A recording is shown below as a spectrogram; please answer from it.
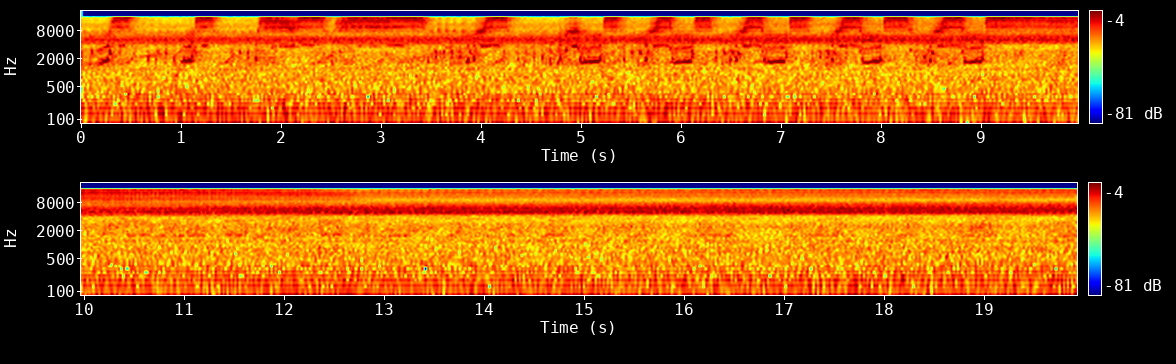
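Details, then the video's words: Beside a stream in Japan in summer, cicadas keep up a high continuous whine; for the first nine seconds quick rhythmic buzzy pulses stutter rapidly, then fade, leaving the steady drone and soft water sound. "小川の流れと蝉の声 自然音 ～夏～ Japan Sound of nature Cicada's voice"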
